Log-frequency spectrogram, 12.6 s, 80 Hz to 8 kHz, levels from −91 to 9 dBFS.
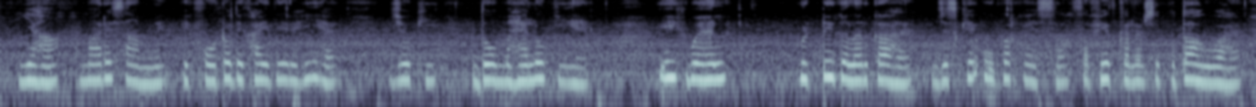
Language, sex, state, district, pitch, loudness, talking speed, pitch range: Hindi, female, Uttar Pradesh, Varanasi, 250 Hz, -22 LUFS, 155 wpm, 240-265 Hz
